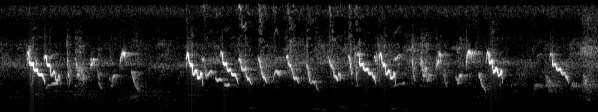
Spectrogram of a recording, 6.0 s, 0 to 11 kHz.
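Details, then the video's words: Kecial kuning, the Lombok yellow white-eye, in a lure recording meant to make other birds answer: quick series of high, thin, falling chirps in two dense bursts with short pauses, several notes overlapping. "Ciak ciak Jos Kecial Kuning Ampuh Merangsang Bunyi Jadi Rajin Bunyi 100% Yang Dengar Nyaut"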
